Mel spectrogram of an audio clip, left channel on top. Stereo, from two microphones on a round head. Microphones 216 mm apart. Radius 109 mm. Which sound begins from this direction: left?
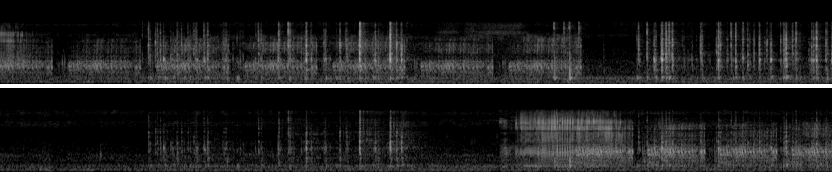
Typing on a keyboard, at 1.5 s.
